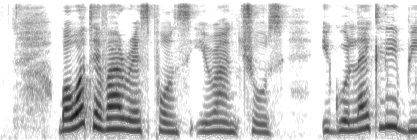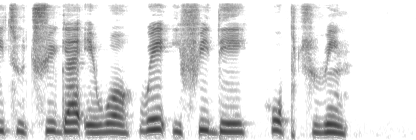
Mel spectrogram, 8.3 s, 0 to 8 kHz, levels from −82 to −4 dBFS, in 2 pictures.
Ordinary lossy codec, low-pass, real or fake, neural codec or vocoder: none; 7.2 kHz; real; none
